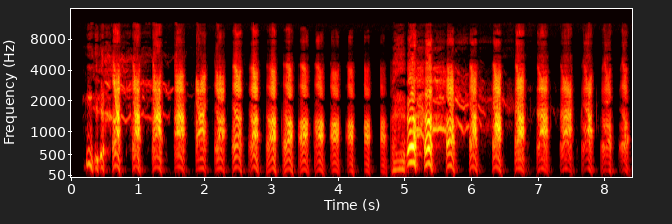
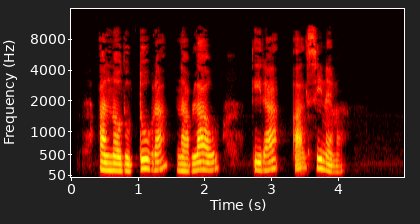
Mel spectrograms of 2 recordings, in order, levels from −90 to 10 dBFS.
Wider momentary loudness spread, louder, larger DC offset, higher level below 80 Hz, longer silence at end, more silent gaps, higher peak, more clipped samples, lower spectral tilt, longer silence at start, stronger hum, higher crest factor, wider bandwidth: first, 16 LU vs 8 LU; about the same, -21 LUFS vs -22 LUFS; neither; second, -80 dBFS vs -72 dBFS; second, 0.05 s vs 0.95 s; neither; about the same, 0 dBFS vs -2 dBFS; neither; second, -2.5 dB/octave vs -6.5 dB/octave; second, 0.2 s vs 0.45 s; neither; about the same, 22 dB vs 20 dB; about the same, 12 kHz vs 11 kHz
